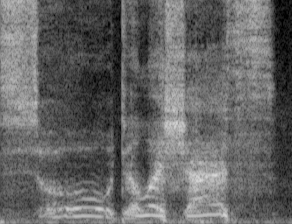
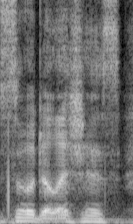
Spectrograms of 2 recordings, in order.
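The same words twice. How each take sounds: First: High, drawn-out squeal of delight; soft, stretched sing-song swoon in a very high voice; gushing delight. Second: Said in the usual way. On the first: Real, not acted. Telling viewers about her curry chicken, gushing. Gushing over the meal she cooked.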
